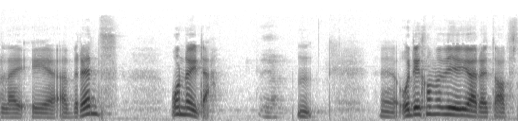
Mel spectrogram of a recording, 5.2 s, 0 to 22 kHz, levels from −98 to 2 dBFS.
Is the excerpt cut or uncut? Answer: uncut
